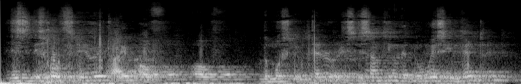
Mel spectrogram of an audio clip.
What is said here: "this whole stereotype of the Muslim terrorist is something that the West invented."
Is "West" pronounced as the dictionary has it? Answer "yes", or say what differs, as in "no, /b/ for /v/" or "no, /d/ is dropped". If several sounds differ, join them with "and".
no, /t/ is dropped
